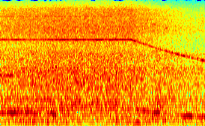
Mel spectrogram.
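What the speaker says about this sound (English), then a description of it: "So that's why I love this dryer. It's so versatile." A grooming dryer for a Westie blows continuously, a loud steady airy whoosh with a faint high motor whine and no pauses.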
